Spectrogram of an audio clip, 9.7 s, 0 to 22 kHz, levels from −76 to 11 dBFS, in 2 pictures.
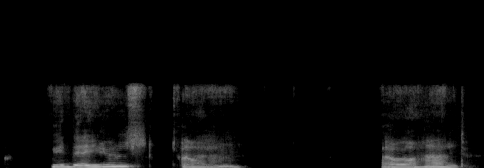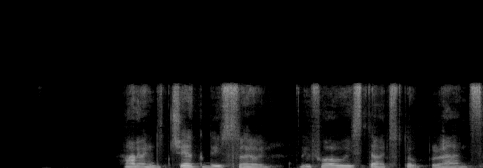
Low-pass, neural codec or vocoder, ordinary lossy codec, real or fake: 10.8 kHz; codec, 24 kHz, 1.5 kbps, HILCodec; AAC, 64 kbps; fake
